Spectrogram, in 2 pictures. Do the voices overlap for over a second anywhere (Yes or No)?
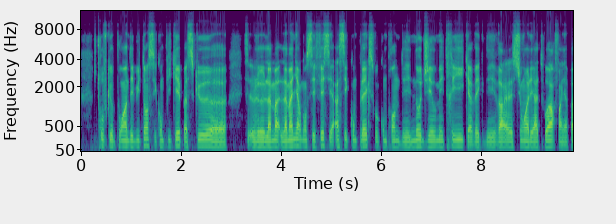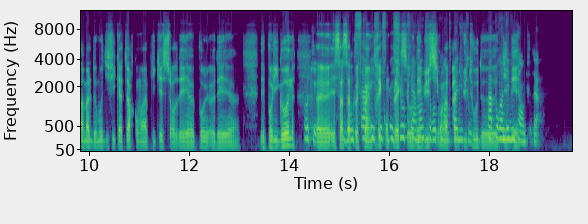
Yes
